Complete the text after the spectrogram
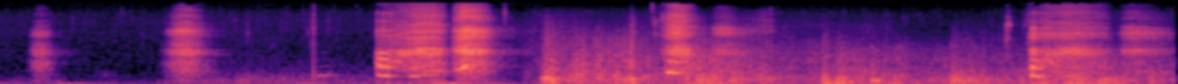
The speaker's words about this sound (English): That thunder, it scares me. Just give me something else to think about. Distract me. Don't let the thunder get to me.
